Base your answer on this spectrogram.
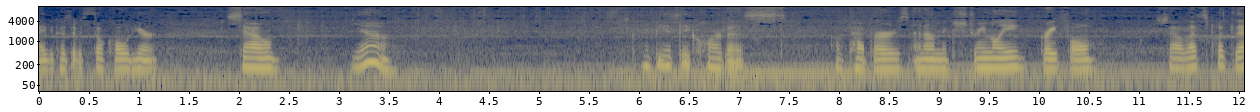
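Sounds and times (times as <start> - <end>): faint background hum: 0.0 - 12.0
low hiss: 0.0 - 12.0.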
